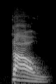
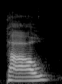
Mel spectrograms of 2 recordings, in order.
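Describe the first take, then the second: First: "Tau" with tongue behind the teeth; dental tau demo. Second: "Tau" much louder, crisp tongue-tip t; loud dental tau demo. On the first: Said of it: "miren cómo se co-, coloca la lengua detrás". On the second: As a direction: spit out the t of "Tau". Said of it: "coloca la lengua detrás de los dientes". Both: Shown as a demonstration.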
